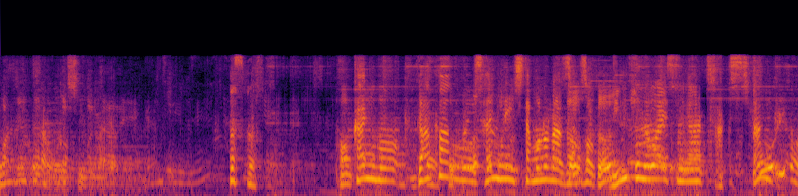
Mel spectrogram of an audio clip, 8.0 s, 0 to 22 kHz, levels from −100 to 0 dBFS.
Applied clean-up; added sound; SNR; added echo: neural separator model SepFormer DNS4.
